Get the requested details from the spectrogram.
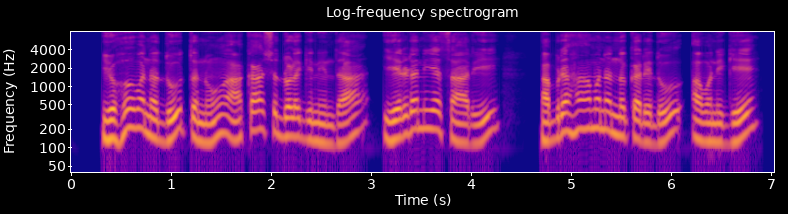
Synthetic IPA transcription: jeɦɔːʋɐnɐd̪uːt̪ɐnuaːkaːʃɐd̪ɔɭɐɡinind̪ɐɛɾɐɽɐnɛjɐsaːɾi | ɐbɾɐɦaːmɐnɐnːukɐɾe̞d̪uɐʋɐniɡe̞

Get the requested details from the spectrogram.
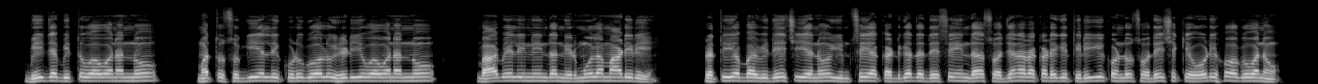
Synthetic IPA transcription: biːd͡ʒɐbit̪ːuʋɐʋɐnɐnːu | mɐt̪ːusuɡːijɐlːikuɽuɡoːluɦiɽijuʋɐʋɐnɐnːu | baːbe̞ːlinind̪ɐniɾmuːlɐmaːɽiɾi | pɾɐt̪ijɔbːɐʋid̪ɛːʃijɐnuimsɛjɐkɐɖɡɐd̪ɐd̪ɛsɐjind̪ɐsʋɐd͡ʒɐnɐɾɐkɐɽeɡe̞t̪iɾiɡiko̞ɳɖusʋɐd̪ɛːʃɐkːe̞oːɽiɦo̞ːɡuʋɐnu

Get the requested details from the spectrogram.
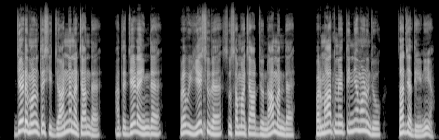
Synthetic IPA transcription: d͡ʒeːɽɛmɐɽ̃ut̪eːsɪjed͡ʒaːɽ̃nanat͡ʃaːə̃nd̪ɛ | ɐt̪ɛd͡ʒeːɽɛɪ̃nd̪ɛ | pɾɐbujiːsuɾɛsusɐmaːt͡ʃaːɾd͡ʒonamɐ̃nd̪ɛ | pɐɾmaːt̪mɛ̃t̪ɪjãmɐɽ̃ũd͡ʒo | sɐd͡ʒad̪eːɽ̃ijaː

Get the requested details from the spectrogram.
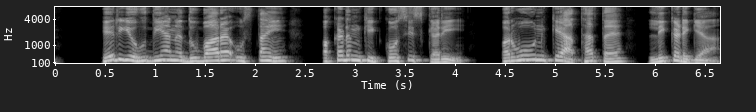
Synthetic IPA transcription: pʰeːɾjɐɦuːd̪ɪjãnɛd̪ʊbaːɾaʔʊst̪aːɦĩ | pɐkəɽəñk̬ikoːsɪskɐɾi | pɐɾʋoʊnkeɦaːt̪ʰãt̪ɛ | lɪkəɽɡɪja̰ː

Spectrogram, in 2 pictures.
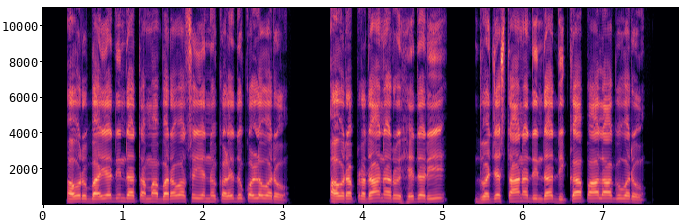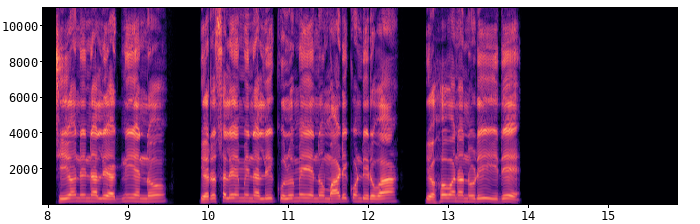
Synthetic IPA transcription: ɐʋɐɾubʱɐjɐd̪ind̪ɐt̪ɐmːɐbʱɐɾɐʋɐsɐjɐnːukɐɭed̪ukoɭːuʋɐɾu | ɐʋɐɾɐpɾɐd̪ʱaːnɐɾuɦɛd̪ɐɾi | d̪ʋɐd͡ʒɐst̪ʰaːnɐd̪ind̪ɐd̪ikːaːpaːlaːɡuʋɐɾu | sijoːninɐlːiɐɡ̚nijɐnːu | jeɾusɐleːminɐlːikulumɛjɐnːumaːɽiko̞ɳɖiɾuʋɐ | jɔɦɔːʋɐnɐnuɽiːd̪e̞

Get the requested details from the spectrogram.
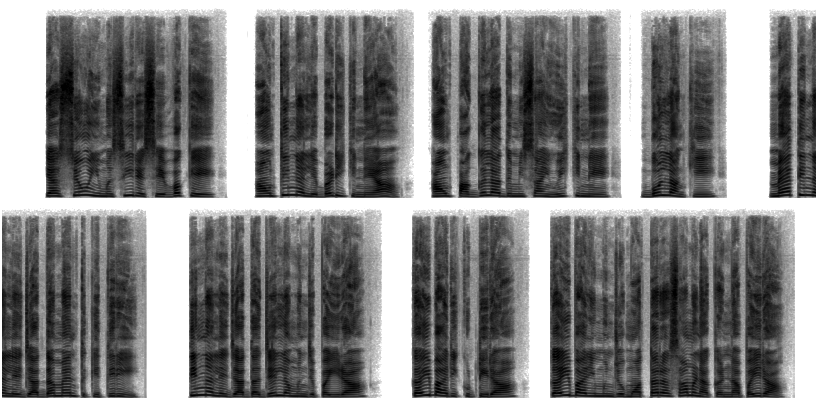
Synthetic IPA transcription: kjasjeũimɐsiːɾeseːʋəke | ɦãːũt̪ɪnãlebɐɽikɪneaː | ɦãːũpaːɡəlaːd̪misãːĩɦʊikɪne | boːlãki | mɛ̃t̪ɪnãlezjaːd̪amɛ̃ːnət̪kɪt̪ɪɾi | t̪ɪnãlezjaːd̪ad͡ʒeːlamɐ̃nd͡ʒpɐiɾa | kɐibaːɾikʊʈːiɾa | kɐibaːɾimʊ̃ɲd͡ʒomɔːt̪aɾasaːməɽ̃akɐɾñapɐiɾaː

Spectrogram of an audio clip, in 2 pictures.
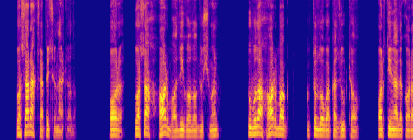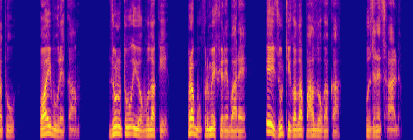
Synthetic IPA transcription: t̪ʊaːsaɾaːksapɪt͡sʰunaːʈʰɔ̰lɔ | ɔɾt̪ʊaːsahɔɾbʱɔliɡɔlːɔd̪ʊʃmən | t̪uboːlahɔɾbɐɡ̪ | ɡt̪loːɡakad͡zʱuʈʰɔ | ɔɾt̪ɪnãlɛkɔɾat̪u | pɔibʊɾɛka̰ːm | d͡zʊɽ̃ut̪uɪɔboːlaki | pɾɐbupɐɾmeːʃɾɛɾɛbaːɾɛ | eːid͡zʱuʈʰiɡɔlːapaːloːɡaka | kʰʊd͡zɽ̃ɛ̃t͡sʰa̰ːɖ

